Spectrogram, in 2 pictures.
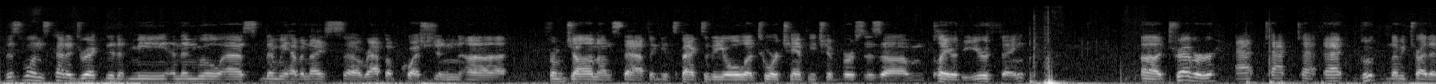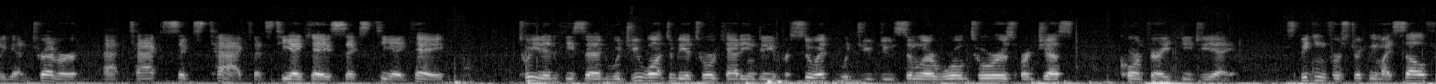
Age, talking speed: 30-49, 200 wpm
